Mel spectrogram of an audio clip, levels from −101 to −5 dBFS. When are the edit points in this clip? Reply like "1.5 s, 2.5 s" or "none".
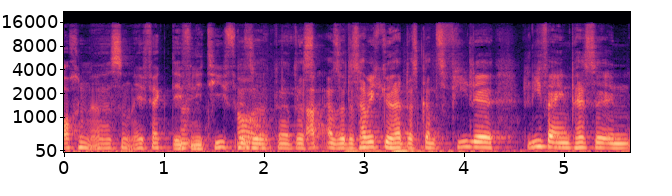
1.7 s, 3.6 s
